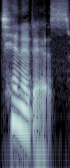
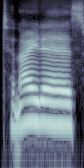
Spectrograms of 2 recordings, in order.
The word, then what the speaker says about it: tinnitus: Um, and one of the things, one of the clues of hearing loss is tinidis, which um, you might hear the word tonitis. It's spelled t i n i t.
